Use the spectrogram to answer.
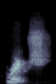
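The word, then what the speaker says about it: ריש: This is actually going to have more of a guttural sound to it, a little bit more of an H sound on the front. So Resh, Resh.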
